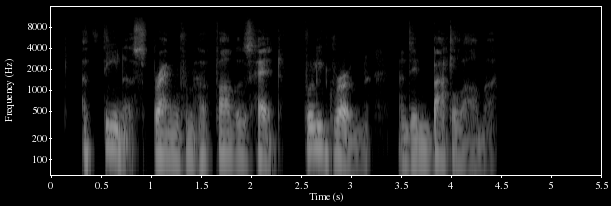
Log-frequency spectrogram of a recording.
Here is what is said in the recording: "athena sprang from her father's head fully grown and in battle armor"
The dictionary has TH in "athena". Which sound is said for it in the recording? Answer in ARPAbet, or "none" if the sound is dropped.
TH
